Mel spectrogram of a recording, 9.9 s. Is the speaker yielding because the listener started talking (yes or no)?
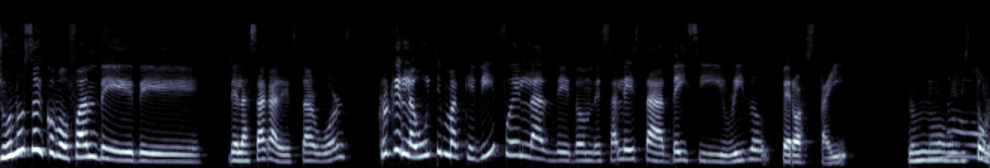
yes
